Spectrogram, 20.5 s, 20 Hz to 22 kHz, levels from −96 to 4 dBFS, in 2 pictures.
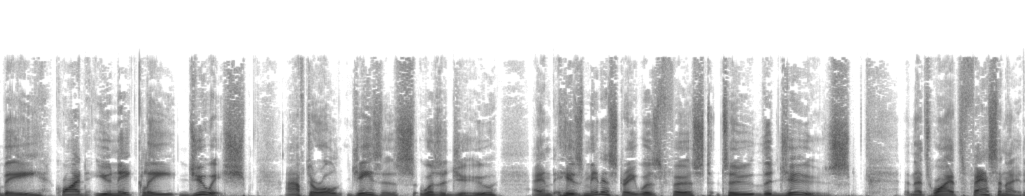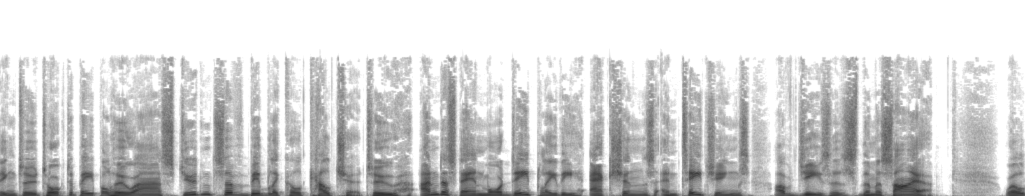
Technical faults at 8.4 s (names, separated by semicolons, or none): none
